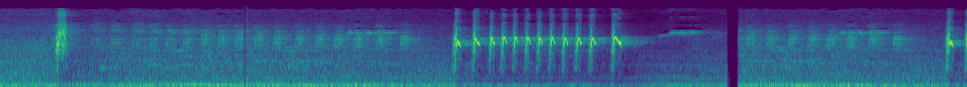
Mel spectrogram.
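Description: White-rumped shama song: a fast run of about ten sharp, high chips, then a short rising whistle, with isolated bright notes around it over a low steady hum.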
